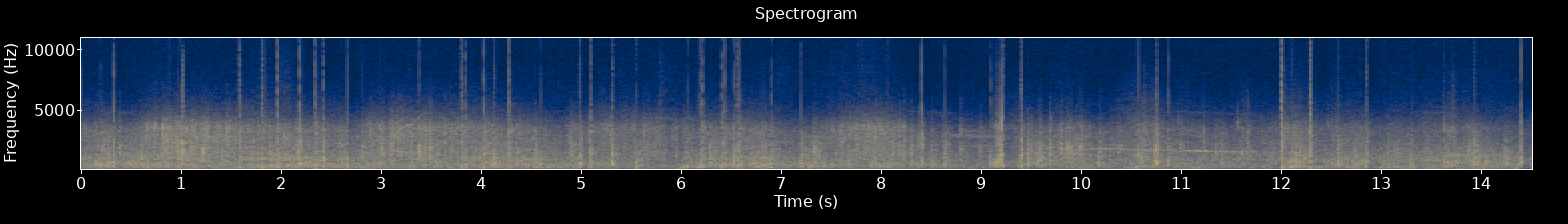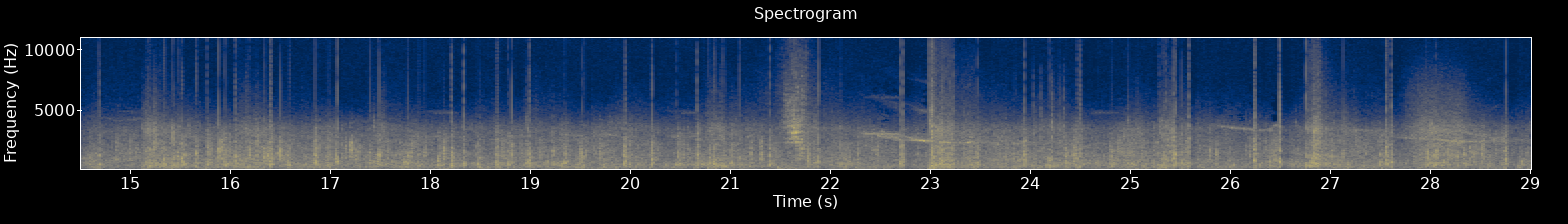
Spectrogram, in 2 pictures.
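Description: Many fireworks and firecrackers going off at once in a dense, unbroken crackle and banging. A few short falling whistles rise out of it, about ten seconds in and twice more near the end.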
